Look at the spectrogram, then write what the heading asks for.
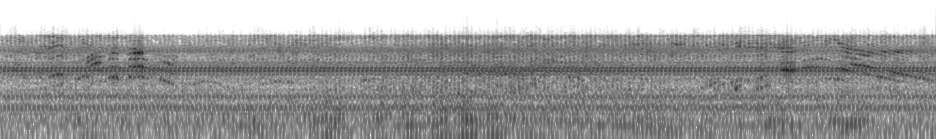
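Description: Vehicle engine running at idle with a steady hum; a deeper rumble swells for a moment a few seconds in.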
